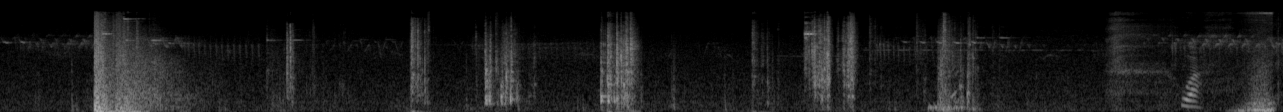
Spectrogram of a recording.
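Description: A rifle clicks and clacks as it is handled.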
